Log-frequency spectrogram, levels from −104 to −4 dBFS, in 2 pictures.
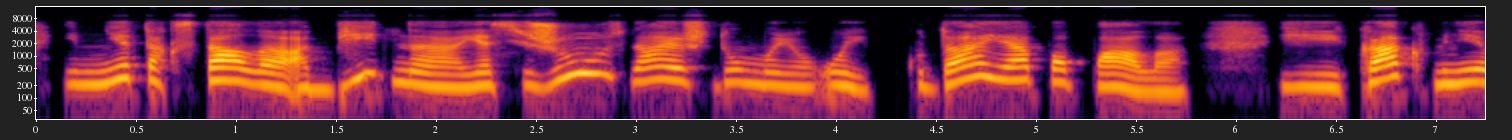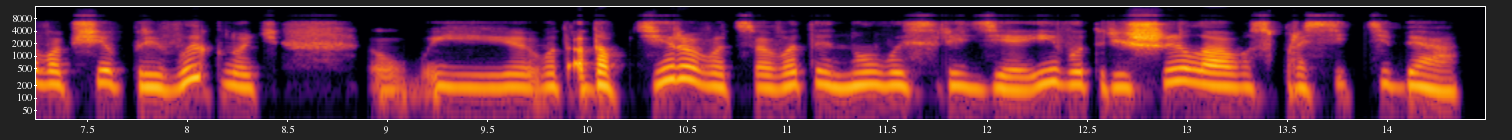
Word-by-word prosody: И 215 - -10
мне 235 +8 -1
так 270 -3 -3
стало 250 -8 +6
обидно, 210 - -3
я 205 +1 -1
сижу, 325 - +1
знаешь, 265 -3 -1
думаю: 210 -4 -8
ой, 195 -7 -6 0.2
куда 220 - +2
я 280 -4 +2
попала? 195 - -1 0.4
И 190 -2 -8
как 290 +7 +7
мне 230 +3 -1
вообще 220 +2 -1
привыкнуть, 190 - -6 0.5
о, 80 - -14
и 185 -1 -8
вот 195 -1 -10
адаптироваться 205 -3 -2
в - - -11
этой 210 +1 -6
новой 205 +2 -4
среде? 175 -4 -5
И 225 +8 -4
вот 215 -4 -8
решила 210 +3 +6
в 185 - -11
спросить 180 +6 -5
тебя. 185 -8 -6
205 Hz, 130 wpm, -23 LUFS, 185-245 Hz, 0.5 s, как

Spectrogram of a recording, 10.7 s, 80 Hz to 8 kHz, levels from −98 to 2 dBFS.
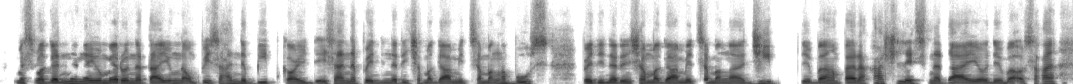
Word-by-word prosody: Mas 130 0 -3
maganda 145 +2 +4
na 155 -3 +3
yung 145 -1 +2
meron 145 +2 +4
na 145 - +2
tayong 135 +2 +2
naumpisahan 140 +3 -3
na 140 - +1
beep 135 0 -5
card 110 -2 0
eh, - - -1
sana 160 +4 0
pwede 135 -4 -1
na 135 -1 -2
rin 135 - -5
siya - - -3
magamit 125 0 0
sa - - -6
mga 125 +12 -2
bus, 160 +1 -2 0.3
pwede 135 0 +2
na 135 - +3
rin 130 0 +1
siyang 130 0 0
magamit 125 -1 +2
sa - - +2
mga 120 -2 -1
jeep, 165 +5 -3 0.2
'di 120 - -2
ba, 125 +5 +2
para 130 +2 +4
cashless 160 -3 -2
na 135 - +1
tayo, 125 -1 +2
'di 115 -3 -3
ba 115 - 0
o - - -1
'tsaka 175 0 -1
135 Hz, 220 wpm, -22 LUFS, 125-145 Hz, 0.3 s, maganda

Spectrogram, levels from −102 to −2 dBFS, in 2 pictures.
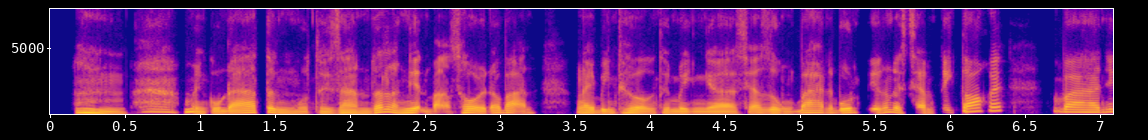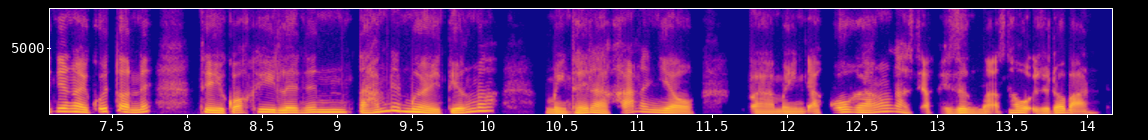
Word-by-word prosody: Ừm, 120 -9 +3 0.4
mình 105 - +1
cũng 120 +1 0
đã 135 +5 +5
từng 130 -6 +2
một 105 -1 -5
thời 110 - -2
gian 120 0 +1
rất 165 +4 +3
là 165 - +2
nghiện 145 +2 +3
mạng - - 0
xã 150 - -4
hội 130 -4 +4
đó 135 +3 +1
bạn. 125 -5 +1 0.3
Ngày 130 0 +4
bình 120 -1 -1
thường 125 -3 +2
thì 120 - -1
mình, 105 -2 0
ờ, 100 0 +3
sẽ 125 +5 -1
dùng 115 -4 0
3-4 145 0 +2
tiếng 135 +5 0
để 160 - +2
xem 135 -2 0
TikTok 170 - 0
ấy, 270 - -1 0.3
và 180 -6 +2
những 200 +5 -1
ngày 195 -4 +3
cuối 220 +6 +1
tuần 195 -5 +1
ấy 205 - -3 0.3
thì 160 -4 +3
có 150 - +2
khi 185 +1 0
lên 160 0 +2
đến 175 +1 0
8-10 185 - +2
tiếng 145 - +1
đó. 260 +1 -3 0.3
Mình 120 -3 -1
thấy 140 +3 +2
là 150 -6 +1
khá - - -3
là 205 - -6
nhiều, 145 -9 +1 0.4
và 115 -2 -3
mình 105 -1 -4
đã 115 - -2
cố 175 +2 0
gắng 170 +5 -1
là 200 - -5
sẽ - - -3
phải 115 0 -8
dừng 130 -2 +1
mạng - - -2
xã - - -6
hội 155 - +2
rồi 110 - -1
đó 140 - +3
bạn. 115 -5 -1
145 Hz, 275 wpm, -23 LUFS, 120-175 Hz, 0.4 s, đã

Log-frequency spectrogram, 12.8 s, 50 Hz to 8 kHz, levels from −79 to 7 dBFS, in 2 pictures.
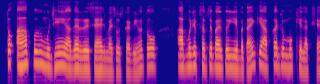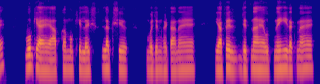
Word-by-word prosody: तो 185 - +1
आप 160 +3 +6
मुझे, 160 -3 +1
अगर 130 -2 +4
सहज 120 0 +1
महसूस 110 -1 -5
कर 110 -2 -1
रही 105 +1 -6
हों, 130 +3 -3
तो 145 +1 0 0.4
आप 140 0 +5
मुझे 150 +1 +1
सबसे 145 +1 +1
पहले 140 -2 +4
तो 135 +1 +1
ये 135 -1 +2
बताएँ 120 +3 0
कि 170 - 0
आपका 145 +1 +2
जो 145 0 -3
मुख्य 135 -1 -3
लक्ष्य 115 -1 -5
है, 145 - -4 0.4
वो 145 +1 +6
क्या 125 -4 +6
है? 115 0 +1
आपका 110 +3 -2
मुख्य 125 0 -5
लक्ष 115 0 -2
लक्ष्य 125 -2 -1 0.4
वज़न 120 0 -3
घटाना 115 +1 -2
है, 120 0 -4 0.4
या 120 - +6
फिर 125 -3 +2
जितना 125 0 0
है 125 0 +1
उतने 125 +1 -1
ही 130 0 +1
रखना 125 0 -2
है, 135 -1 -3
125 Hz, 190 wpm, -23 LUFS, 120-140 Hz, 0.4 s, आप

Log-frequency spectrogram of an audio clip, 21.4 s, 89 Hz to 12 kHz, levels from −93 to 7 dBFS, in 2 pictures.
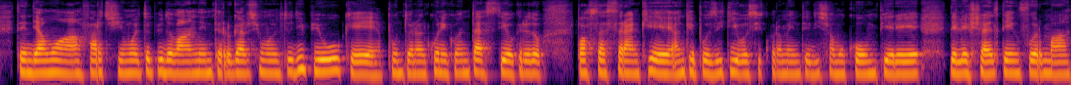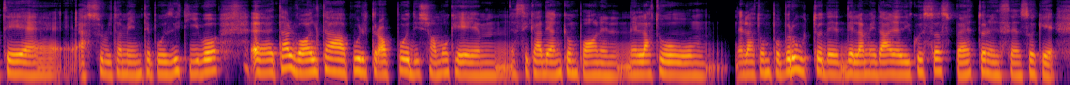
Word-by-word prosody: tendiamo 185 0 +3
a 175 0 0
farci 185 +1 -3
molte 180 +2 -1
più 195 +1 -2
domande, 180 -1 +2
a 180 - -1
interrogarci 175 0 0
molto 180 +1 -2
di 225 +4 +1
più 200 -1 +4
che, 170 -4 +2
appunto, 180 +3 -6
in 175 - 0
alcuni 175 +1 -2
contesti 185 +1 -1
io 180 -2 +5
credo 180 -1 0 0.3
possa 185 +1 +1
essere 185 0 +1
anche 180 0 +3
anche 185 +2 -1
positivo 180 +1 -1
sicuramente, 175 0 -6
diciamo, 175 0 -6
compiere 175 0 +2 0.3
delle 180 -1 +3
scelte 175 +1 +1
informate, 175 -1 +1
è 80 - -3 0.2
assolutamente 170 0 -5
positivo. 180 +3 +1 0.3
Uhm, 185 -2 +4
talvolta 195 -3 +4
purtroppo, 195 -1 +1
diciamo, 175 0 -5
che, 170 -3 0
mhmm, 165 0 -8
si 165 - -8
cade 175 -1 0
anche 180 +3 -1
un 180 - -3
po' 165 -2 0
nel 160 -1 -5
nel 170 - -3
lato 170 -1 +1
mhmm, 160 -1 -8 0.3
nel 165 - -5
lato 175 +1 -2
un 185 - -2
po' 180 - -3
brutto 200 +1 +3
de 170 -1 +1
della 170 -2 +2
medaglia 170 0 0
di 170 0 -1
questo 195 +3 -2
aspetto, 180 -2 -2
nel 170 -3 -3
senso 165 +1 -4
che, 165 -3 -3
180 Hz, 170 wpm, -20 LUFS, 170-185 Hz, 0.3 s, io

